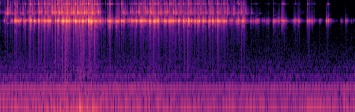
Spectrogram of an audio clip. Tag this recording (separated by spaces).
santa claus waving rattle jingle jingle-bell christmas bell shaking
